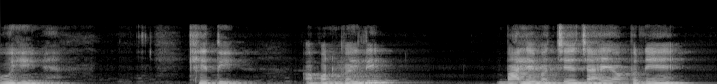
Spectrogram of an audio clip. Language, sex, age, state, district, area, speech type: Maithili, female, 45-60, Bihar, Samastipur, rural, spontaneous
